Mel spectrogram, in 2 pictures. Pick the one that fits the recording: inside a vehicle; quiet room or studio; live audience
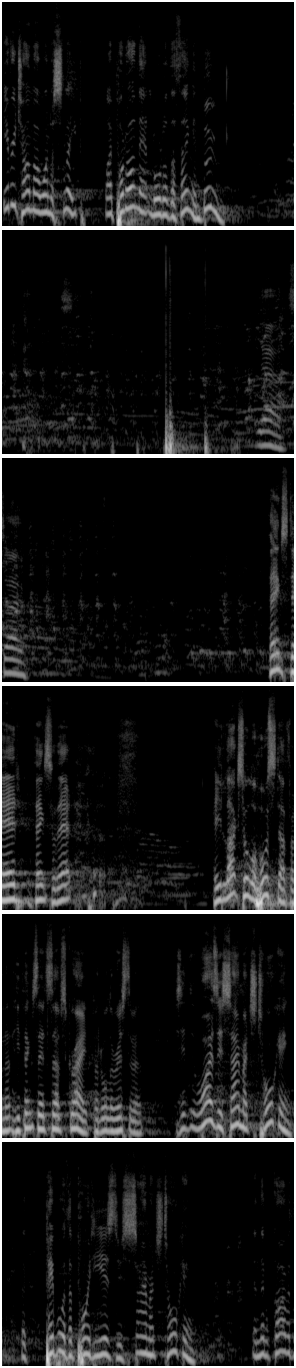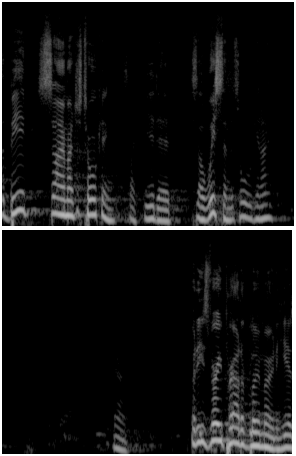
live audience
